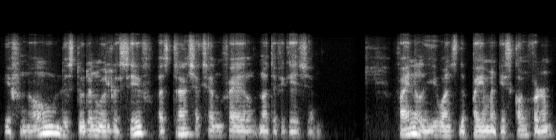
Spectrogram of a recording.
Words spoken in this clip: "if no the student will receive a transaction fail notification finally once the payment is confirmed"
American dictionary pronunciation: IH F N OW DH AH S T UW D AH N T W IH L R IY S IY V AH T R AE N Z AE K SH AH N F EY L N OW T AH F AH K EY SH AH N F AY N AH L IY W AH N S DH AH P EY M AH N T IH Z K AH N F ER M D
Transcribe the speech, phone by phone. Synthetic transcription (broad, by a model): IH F N OW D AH S T UW D AH N T W IH L R IY S IY V AH T R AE N S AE K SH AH N F EY L N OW T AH F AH K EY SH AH N F AY N AH L IY W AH N S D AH P EY M AH N T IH S K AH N F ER M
